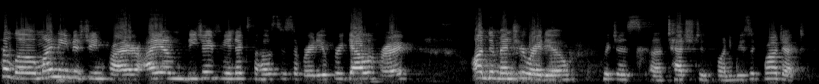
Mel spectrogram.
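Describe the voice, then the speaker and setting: A woman's voice: sits high, brisk, slight background noise, low-quality recording. A woman giving an informal, effusive acceptance speech at an awards event. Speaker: podcast host accepting an award.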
